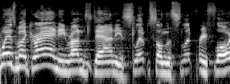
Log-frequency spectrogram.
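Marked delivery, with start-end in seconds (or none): 0.0-0.8 higher-pitched indignant question; mock-outraged, pitched up; alarmed demand. Acted son finds house taken over.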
